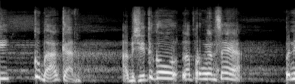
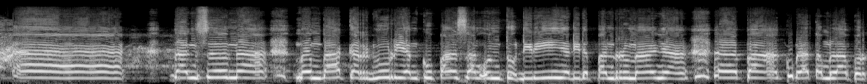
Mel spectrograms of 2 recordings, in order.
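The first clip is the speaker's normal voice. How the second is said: mock whining complainer; 5 semitones higher, slower than usual. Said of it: "kau lapor ke polisi".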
